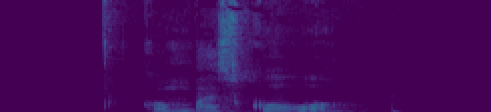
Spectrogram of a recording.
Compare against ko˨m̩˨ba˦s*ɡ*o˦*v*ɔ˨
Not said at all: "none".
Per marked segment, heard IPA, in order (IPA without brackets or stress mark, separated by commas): k, w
